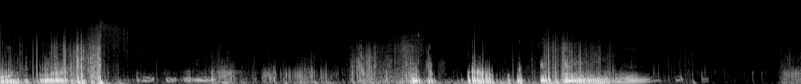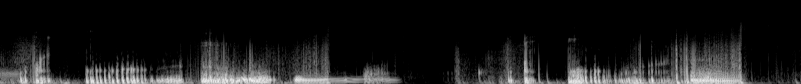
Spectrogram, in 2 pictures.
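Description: Loud low gurgling and rumbling in irregular bursts with brief pauses; stomach rumbles after swallowing air, a normal finding.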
